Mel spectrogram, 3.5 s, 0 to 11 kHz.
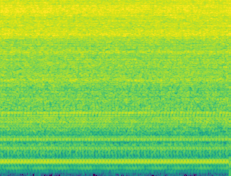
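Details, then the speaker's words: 80-gallon Cobalt air compressor inside a vented, partly insulated enclosure (one layer on the doors and side, none in the roof). Loud steady pump drone with an even pulsing beat and strong hum. Running normally; still about as loud as before. "about the same distance away as before about the same so is it worth it i don't know i mean it's going to be loud regardless"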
